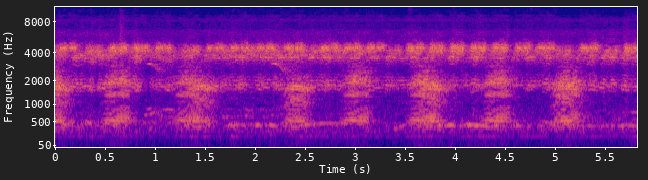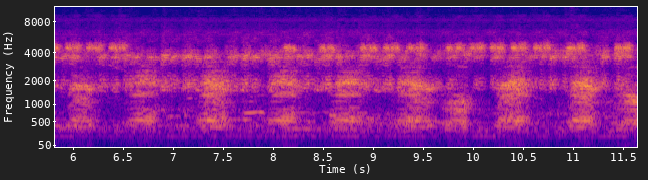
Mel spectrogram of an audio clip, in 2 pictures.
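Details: Many frogs croak together in rough, pulsed bursts that follow each other closely, backed by a continuous high, insect-like whine that stays loud across the whole stretch.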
